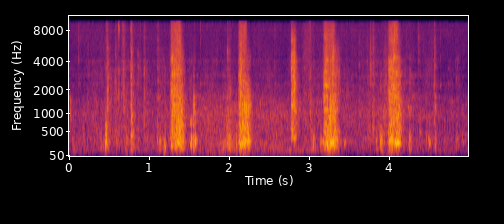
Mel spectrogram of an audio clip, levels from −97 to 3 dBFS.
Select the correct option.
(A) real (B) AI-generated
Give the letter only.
B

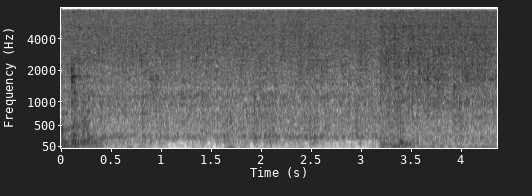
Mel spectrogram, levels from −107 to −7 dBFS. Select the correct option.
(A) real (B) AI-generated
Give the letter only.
A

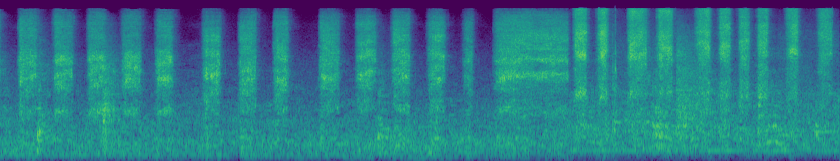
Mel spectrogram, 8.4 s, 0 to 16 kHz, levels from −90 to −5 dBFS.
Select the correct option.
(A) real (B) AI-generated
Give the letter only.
B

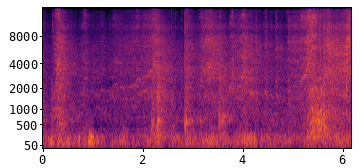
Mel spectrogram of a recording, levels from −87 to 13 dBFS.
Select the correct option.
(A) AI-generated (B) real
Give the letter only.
B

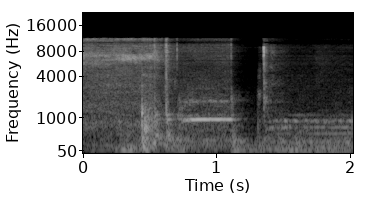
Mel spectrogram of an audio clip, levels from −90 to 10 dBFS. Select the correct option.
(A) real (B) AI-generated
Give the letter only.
B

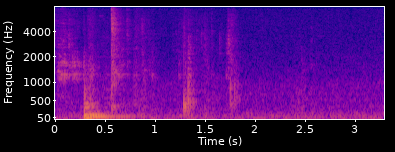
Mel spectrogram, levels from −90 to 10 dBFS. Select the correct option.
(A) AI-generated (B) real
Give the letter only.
B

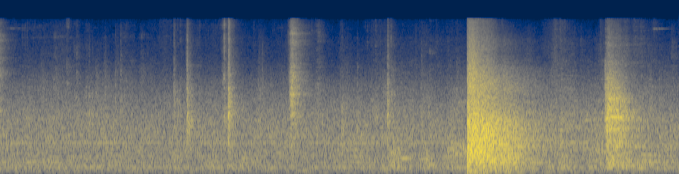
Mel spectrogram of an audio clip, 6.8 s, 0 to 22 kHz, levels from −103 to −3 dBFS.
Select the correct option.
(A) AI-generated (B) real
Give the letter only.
B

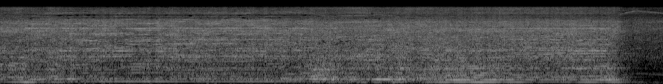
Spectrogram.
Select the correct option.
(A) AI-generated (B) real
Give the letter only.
B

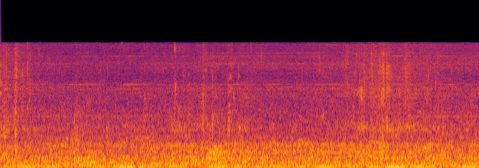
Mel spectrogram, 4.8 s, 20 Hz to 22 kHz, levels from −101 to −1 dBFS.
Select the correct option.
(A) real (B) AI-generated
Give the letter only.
A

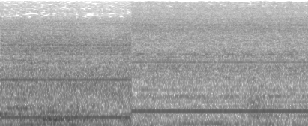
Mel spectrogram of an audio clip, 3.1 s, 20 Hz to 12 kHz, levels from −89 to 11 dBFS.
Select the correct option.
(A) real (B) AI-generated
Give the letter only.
A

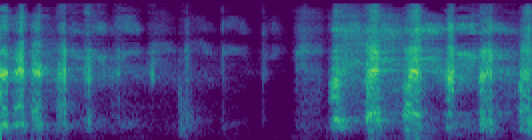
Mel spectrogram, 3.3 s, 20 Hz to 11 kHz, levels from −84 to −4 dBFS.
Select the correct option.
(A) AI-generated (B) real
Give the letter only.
A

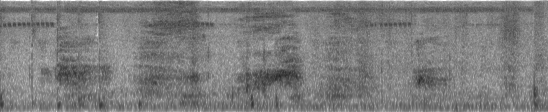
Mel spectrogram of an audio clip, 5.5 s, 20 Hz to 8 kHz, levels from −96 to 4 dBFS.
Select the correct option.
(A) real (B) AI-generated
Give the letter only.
A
